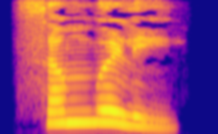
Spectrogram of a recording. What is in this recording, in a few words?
"ಸುಂಬುಳ", Kannada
